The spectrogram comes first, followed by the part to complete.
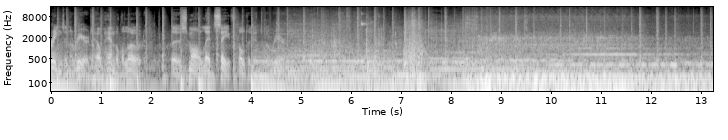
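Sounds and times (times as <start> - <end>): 
speech: 0.0 - 6.3
car engine rumbling as the car moves along the road: 5.5 - 13.2.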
